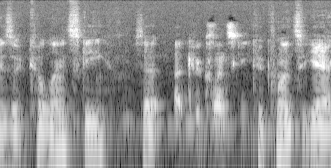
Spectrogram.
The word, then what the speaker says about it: Kuklinski: Is it Kulinski? Is that Kuklinski. Kuklinski? Yeah, Kuklin. Yeah, Kuklinski.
